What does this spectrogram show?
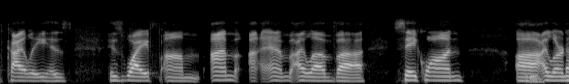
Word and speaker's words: Saquon: I love Saquon.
